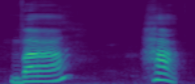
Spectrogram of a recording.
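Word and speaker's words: वह: மூன்றாவது வா ஹா. வா ஹா.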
